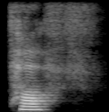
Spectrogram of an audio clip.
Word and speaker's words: tough: Then the last sound is very simple. It's just a f, normal f, nothing special here. So all together we have tough, tough. Careful that you don't pronounce any vowel sounds at the end. I hear a lot of my Italian students saying things like tough, okay? Be very careful with that.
